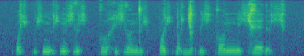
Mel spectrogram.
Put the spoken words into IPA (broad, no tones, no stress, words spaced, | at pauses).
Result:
k͡pɔ̰çkʷə̰çɲɔ̰çŋ͡mə̰ç ðə̰çkːohiç ðondoçpːɔçk͡pɔ̰ ɟɔk͡piçkɔnːiç ɣɛɗə̰ç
